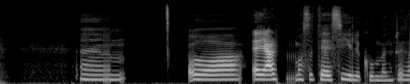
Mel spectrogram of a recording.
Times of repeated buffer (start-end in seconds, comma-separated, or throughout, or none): 1.04-1.10, 2.88-2.96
